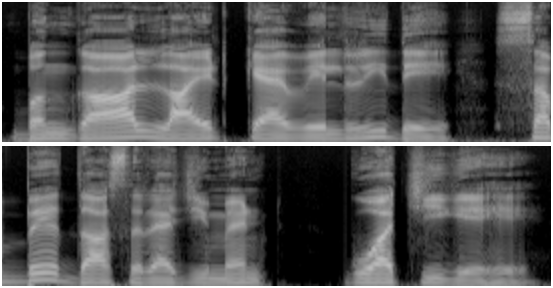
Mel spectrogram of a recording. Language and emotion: Dogri, neutral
